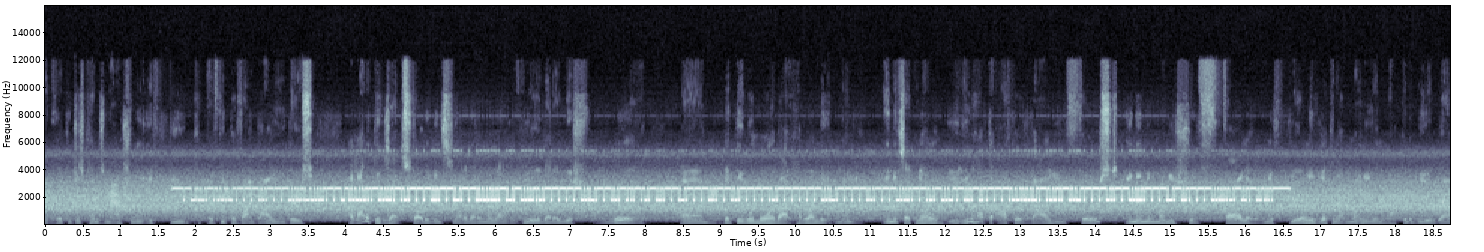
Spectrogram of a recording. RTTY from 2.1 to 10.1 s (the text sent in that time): UNOS DE LOS PILARES DE LA ESCUDERIA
